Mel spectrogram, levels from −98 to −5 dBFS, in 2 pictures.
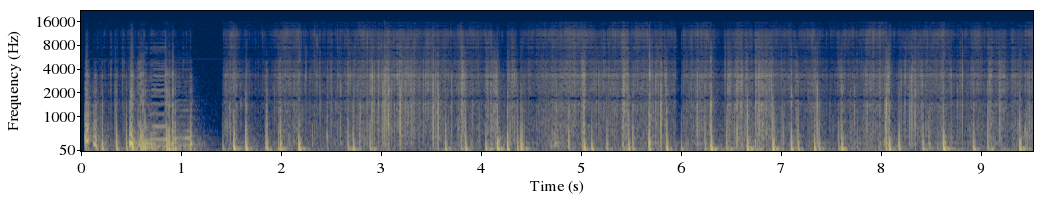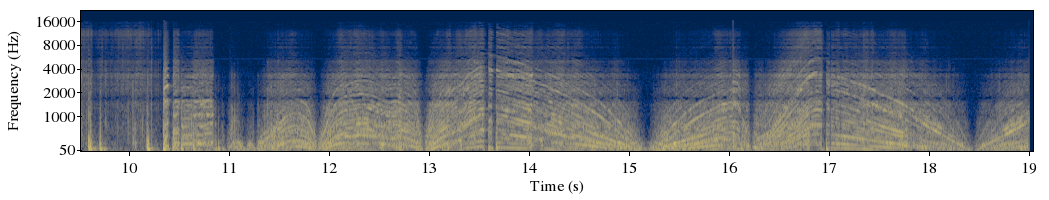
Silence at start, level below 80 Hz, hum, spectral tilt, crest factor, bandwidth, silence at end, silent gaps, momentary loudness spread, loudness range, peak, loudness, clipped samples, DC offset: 0.05 s; -44 dBFS; none; -6 dB/octave; 20 dB; 16 kHz; 0.05 s; none; 9 LU; 6 LU; -12 dBFS; -33 LUFS; under 0.1%; under 0.1%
